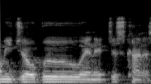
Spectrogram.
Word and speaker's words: Jeauboux: Corps they one of the platoon sergeants couldn't pronounce my last name and so he would just call me Joe boo and it just kind of stuck okay yes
